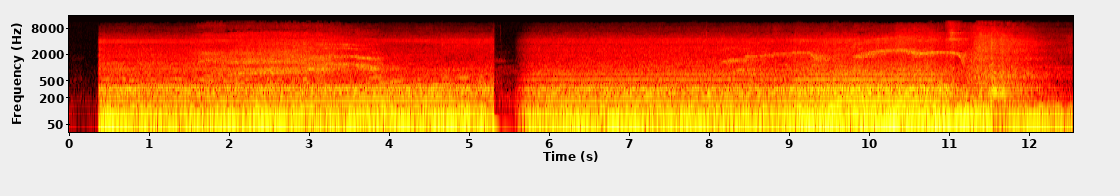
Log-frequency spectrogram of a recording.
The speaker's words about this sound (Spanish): A ver, ponlo otra vez. Sí se oyen unos gritos espantosos de una mujer.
